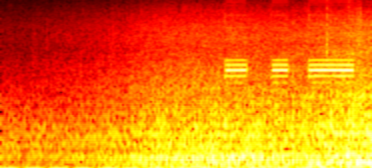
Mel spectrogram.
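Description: A car engine hums as it passes nearby.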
